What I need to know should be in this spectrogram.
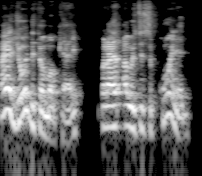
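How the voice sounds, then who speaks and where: A man talks as a panelist on a casual podcast roundtable. His pitch moves up and down a great deal as he digresses through his explanations. He is getting over a cold. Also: very animated, normal speed, a bit bright. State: recovering from a cold, occasional cough. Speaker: podcast panelist discussing a film.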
